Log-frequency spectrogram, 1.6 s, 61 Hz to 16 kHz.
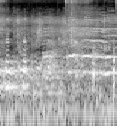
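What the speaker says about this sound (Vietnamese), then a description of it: "Đàn gà 4 tháng tuổi" A flock of four-month-old crossbred fighting chickens, raised free-range, clucks and calls in a brief, soft, overlapping chorus at moderate distance.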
